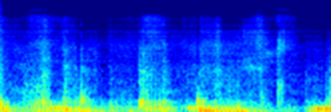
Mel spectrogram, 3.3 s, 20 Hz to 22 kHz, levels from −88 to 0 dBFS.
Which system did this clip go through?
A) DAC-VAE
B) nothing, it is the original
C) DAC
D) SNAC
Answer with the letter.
C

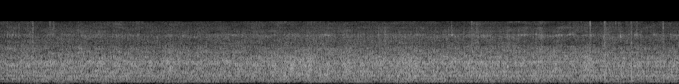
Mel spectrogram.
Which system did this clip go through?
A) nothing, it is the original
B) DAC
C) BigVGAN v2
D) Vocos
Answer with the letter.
B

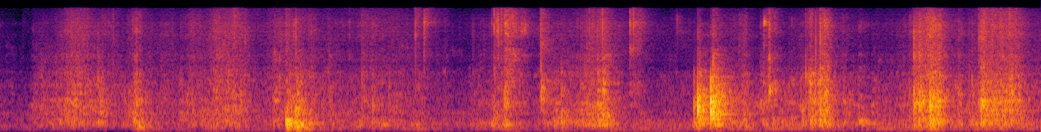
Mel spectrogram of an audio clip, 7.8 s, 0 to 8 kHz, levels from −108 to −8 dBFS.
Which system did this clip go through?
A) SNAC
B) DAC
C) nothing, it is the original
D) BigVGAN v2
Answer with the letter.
B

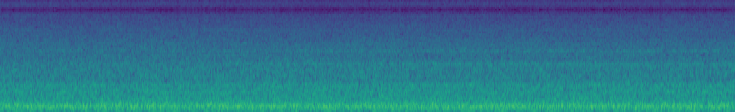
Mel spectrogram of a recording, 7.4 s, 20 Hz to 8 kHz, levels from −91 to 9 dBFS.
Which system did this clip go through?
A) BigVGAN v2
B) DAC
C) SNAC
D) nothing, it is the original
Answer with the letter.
D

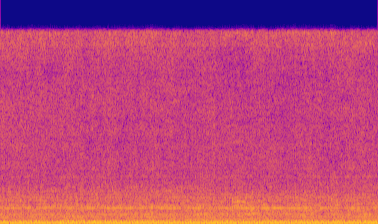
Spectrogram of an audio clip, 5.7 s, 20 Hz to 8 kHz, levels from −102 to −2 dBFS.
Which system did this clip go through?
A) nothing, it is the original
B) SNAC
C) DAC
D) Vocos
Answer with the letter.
C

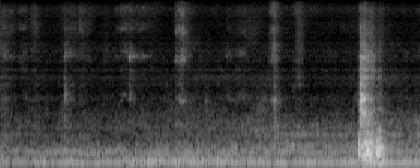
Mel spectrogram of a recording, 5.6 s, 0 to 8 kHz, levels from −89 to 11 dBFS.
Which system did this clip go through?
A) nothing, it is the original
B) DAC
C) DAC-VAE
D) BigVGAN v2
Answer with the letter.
B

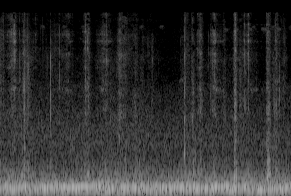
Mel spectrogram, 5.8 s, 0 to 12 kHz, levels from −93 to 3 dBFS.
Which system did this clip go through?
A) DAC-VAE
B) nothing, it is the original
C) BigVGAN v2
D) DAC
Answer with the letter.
B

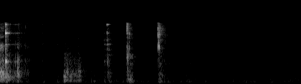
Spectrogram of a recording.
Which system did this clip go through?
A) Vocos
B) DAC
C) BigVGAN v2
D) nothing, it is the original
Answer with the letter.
D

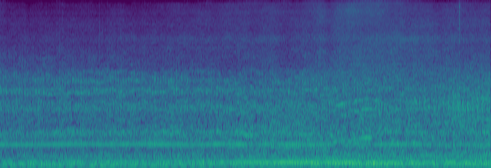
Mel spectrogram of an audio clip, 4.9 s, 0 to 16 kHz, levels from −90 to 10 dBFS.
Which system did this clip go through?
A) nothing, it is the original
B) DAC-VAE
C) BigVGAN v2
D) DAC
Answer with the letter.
D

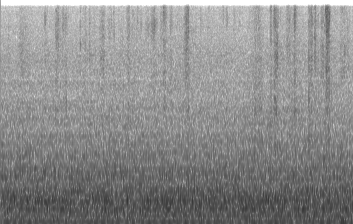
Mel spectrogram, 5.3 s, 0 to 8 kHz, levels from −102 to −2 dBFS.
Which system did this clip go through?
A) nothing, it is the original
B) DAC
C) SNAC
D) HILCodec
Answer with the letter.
A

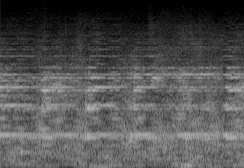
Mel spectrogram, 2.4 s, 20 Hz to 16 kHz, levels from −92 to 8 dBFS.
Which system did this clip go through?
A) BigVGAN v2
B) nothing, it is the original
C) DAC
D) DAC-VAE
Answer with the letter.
C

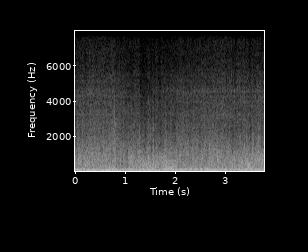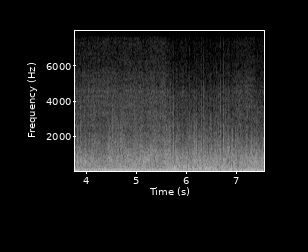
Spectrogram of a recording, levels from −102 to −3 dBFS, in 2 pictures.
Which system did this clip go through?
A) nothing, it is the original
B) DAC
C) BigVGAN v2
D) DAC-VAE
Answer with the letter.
A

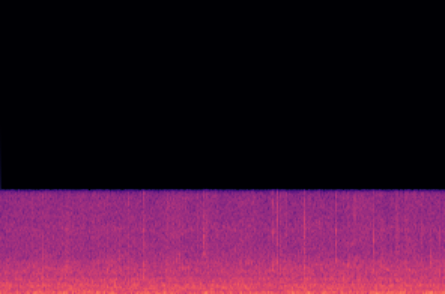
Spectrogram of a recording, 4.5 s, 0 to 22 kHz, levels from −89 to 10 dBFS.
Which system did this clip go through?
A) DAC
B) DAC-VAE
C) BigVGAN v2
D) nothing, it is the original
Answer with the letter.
A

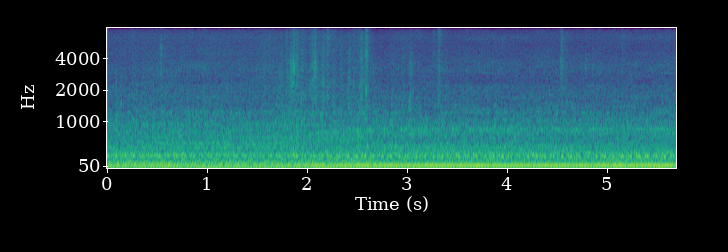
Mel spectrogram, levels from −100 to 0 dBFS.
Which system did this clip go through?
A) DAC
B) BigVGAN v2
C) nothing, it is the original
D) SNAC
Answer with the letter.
A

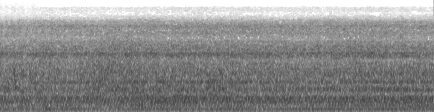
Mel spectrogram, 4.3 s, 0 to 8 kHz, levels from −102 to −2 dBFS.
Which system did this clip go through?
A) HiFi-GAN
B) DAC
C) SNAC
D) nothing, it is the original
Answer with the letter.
D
